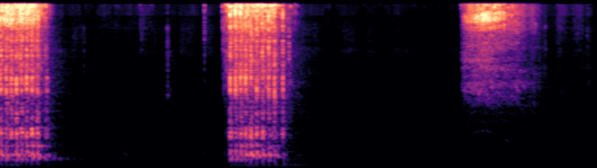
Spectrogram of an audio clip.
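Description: A power driver whirs in short bursts while backing screws out of a dining chair seat, two loud close runs then a fainter third, separated by quiet handling clicks.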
